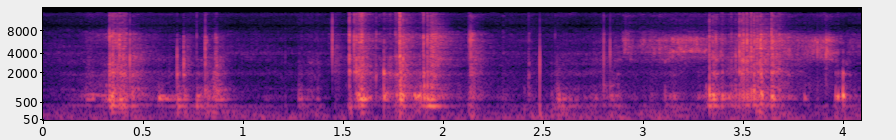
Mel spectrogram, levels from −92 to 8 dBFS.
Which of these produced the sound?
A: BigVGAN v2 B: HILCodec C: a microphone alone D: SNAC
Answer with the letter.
D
